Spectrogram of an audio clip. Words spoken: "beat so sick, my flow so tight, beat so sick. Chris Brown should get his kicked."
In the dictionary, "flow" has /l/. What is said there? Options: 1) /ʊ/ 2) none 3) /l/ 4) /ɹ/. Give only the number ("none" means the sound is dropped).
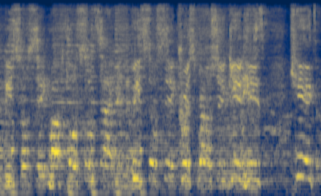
2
